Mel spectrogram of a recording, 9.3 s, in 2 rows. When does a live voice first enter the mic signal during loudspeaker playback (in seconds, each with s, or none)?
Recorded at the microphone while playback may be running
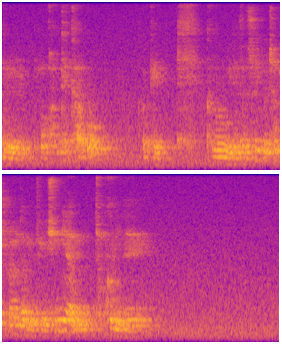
none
